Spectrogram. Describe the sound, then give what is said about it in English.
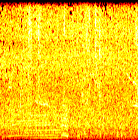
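A single low, drawn-out moo from a white cow with big black spots roaming a sunny hilltop, lasting about a second, followed by quieter shuffling and faint outdoor ambience, with no one speaking. “They moo, moo softly to one another as the sun warms their backs.”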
